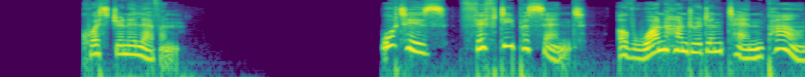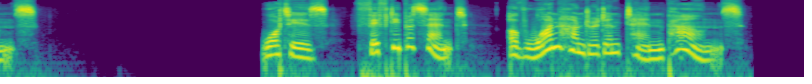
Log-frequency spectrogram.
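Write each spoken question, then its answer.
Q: What is 50% of £110?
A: £55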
